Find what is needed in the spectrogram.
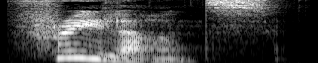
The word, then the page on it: freelance: British English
